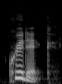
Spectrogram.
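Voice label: "critic", English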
